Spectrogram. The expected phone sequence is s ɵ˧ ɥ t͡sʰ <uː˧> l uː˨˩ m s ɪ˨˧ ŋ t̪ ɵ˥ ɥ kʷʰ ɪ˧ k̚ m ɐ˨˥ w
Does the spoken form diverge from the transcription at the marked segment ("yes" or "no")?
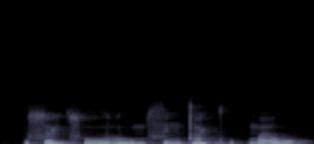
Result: no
